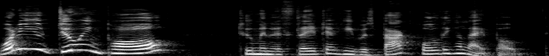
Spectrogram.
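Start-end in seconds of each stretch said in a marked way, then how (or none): 0.0-1.4 loud, very high-pitched calling out. Calling after a friend who just bolted up the stairs, calling out. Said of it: "Kat called out".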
